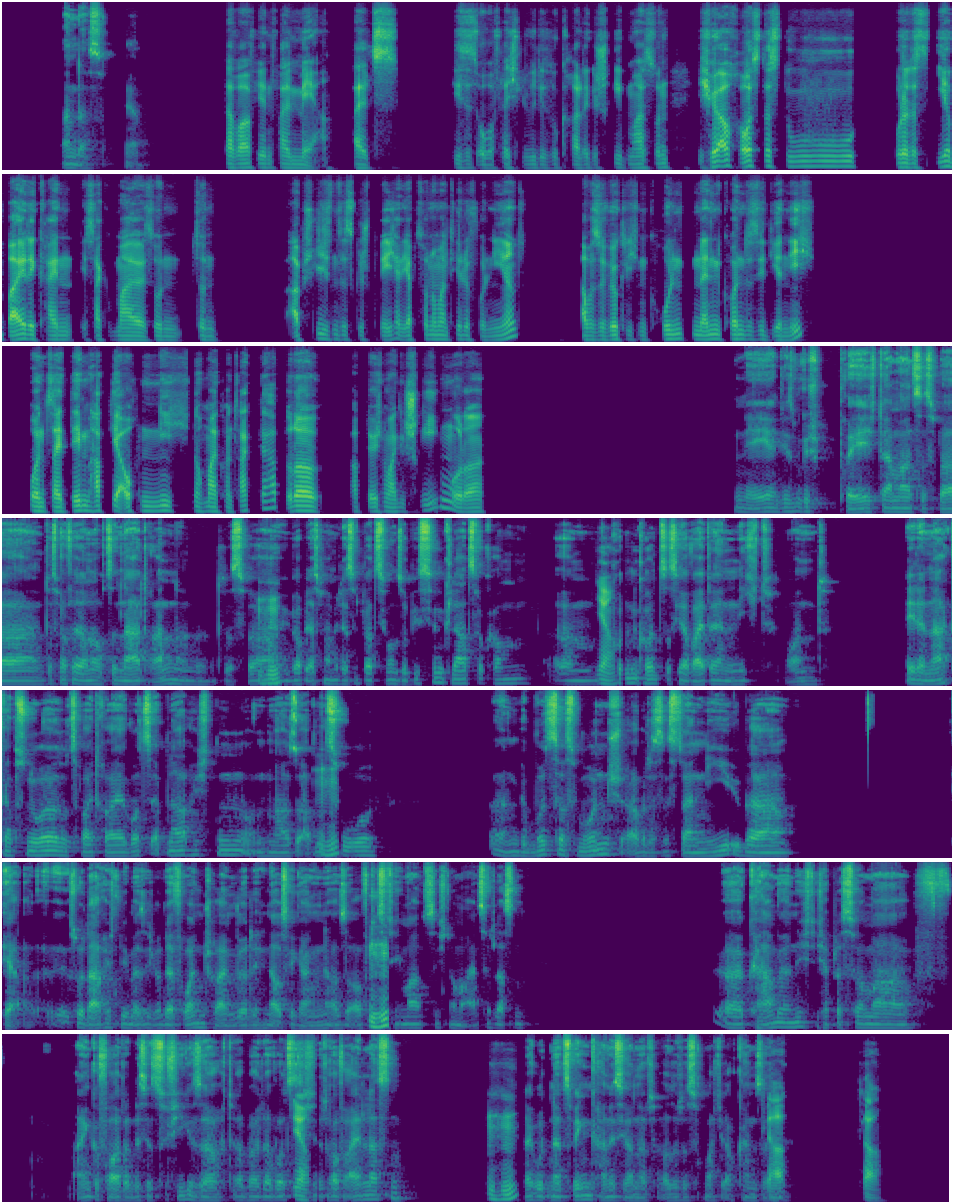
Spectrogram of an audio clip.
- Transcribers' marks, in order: stressed: "mehr"; drawn out: "du"
- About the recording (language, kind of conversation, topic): German, advice, Wie kann ich die Vergangenheit loslassen, um bereit für eine neue Beziehung zu sein?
